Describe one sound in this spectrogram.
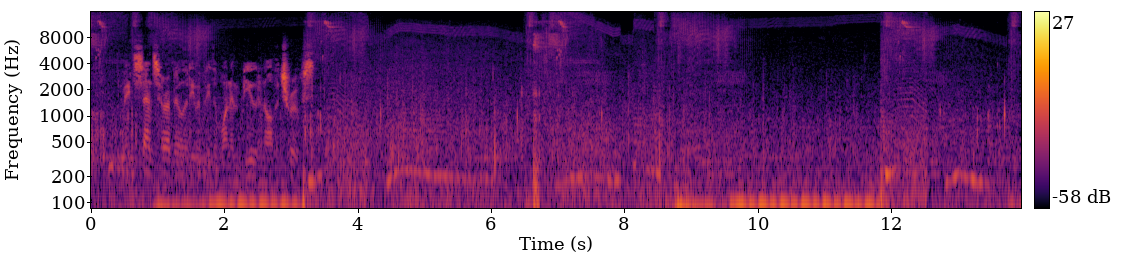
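Crackling energy whooshes and hums in rushing bursts.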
